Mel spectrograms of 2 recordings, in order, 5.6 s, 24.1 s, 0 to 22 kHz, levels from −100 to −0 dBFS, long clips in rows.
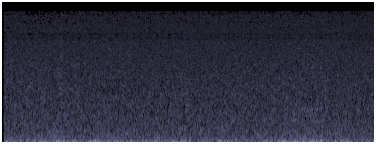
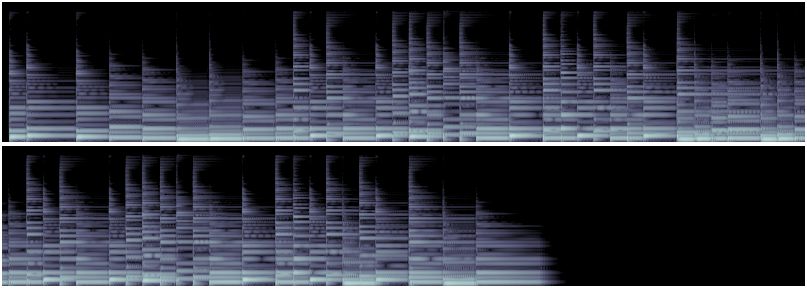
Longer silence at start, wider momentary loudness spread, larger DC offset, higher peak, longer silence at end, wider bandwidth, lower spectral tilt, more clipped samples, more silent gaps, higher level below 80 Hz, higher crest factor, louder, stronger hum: about the same, 0 s vs 0.1 s; second, 1 LU vs 7 LU; neither; second, -40 dBFS vs -16 dBFS; second, 0 s vs 3.9 s; first, 16.5 kHz vs 10.5 kHz; second, -3 dB/octave vs -8 dB/octave; neither; neither; about the same, -62 dBFS vs -58 dBFS; about the same, 16 dB vs 14 dB; second, -58 LUFS vs -31 LUFS; neither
